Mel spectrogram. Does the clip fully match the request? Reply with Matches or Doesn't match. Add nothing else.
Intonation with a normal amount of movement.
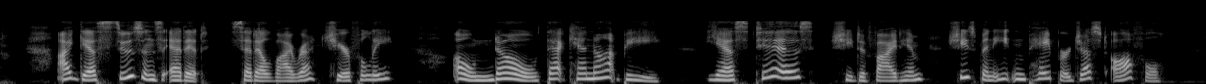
Doesn't match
